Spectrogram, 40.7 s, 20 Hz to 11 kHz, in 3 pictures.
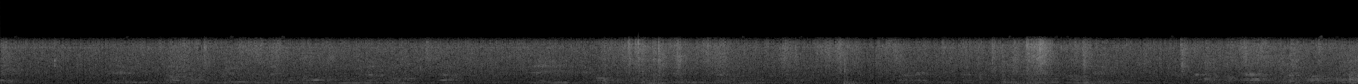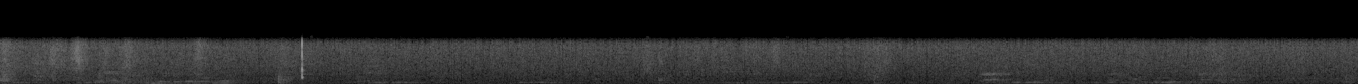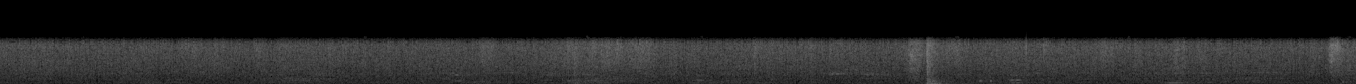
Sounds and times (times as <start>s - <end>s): Speech: 0.0s - 0.4s, 1.1s - 18.0s, 18.6s - 21.9s, 23.3s - 26.2s, 31.5s - 37.7s, 38.6s - 40.7s.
